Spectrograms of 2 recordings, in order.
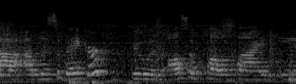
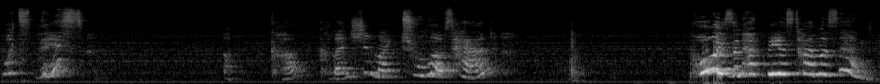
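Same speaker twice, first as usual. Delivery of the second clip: high, building theatrical grief; high-pitched tragic lament; anguished Juliet; 12 semitones higher, 14 dB louder, slower than usual. Acted. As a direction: build from stricken question to loud cry. Juliet finds the poison cup.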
